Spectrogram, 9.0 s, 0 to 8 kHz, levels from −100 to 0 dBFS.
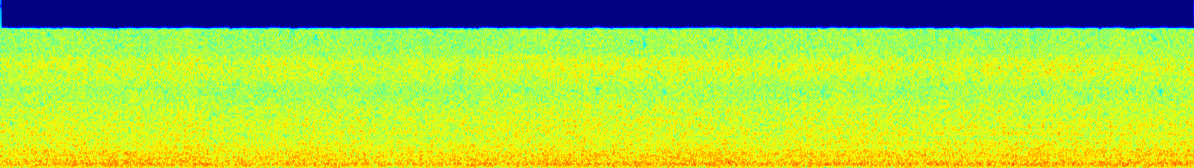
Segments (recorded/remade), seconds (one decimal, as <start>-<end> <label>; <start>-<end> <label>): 0.0-1.7 remade; 1.7-2.4 recorded; 2.4-4.3 remade; 4.3-4.9 recorded; 4.9-9.0 remade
